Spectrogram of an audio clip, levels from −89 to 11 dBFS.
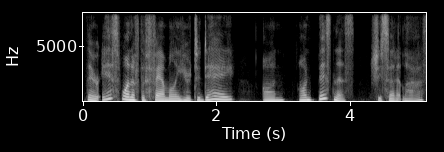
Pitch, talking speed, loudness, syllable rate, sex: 205 Hz, 175 wpm, -18 LUFS, 5.4 syllables/s, female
